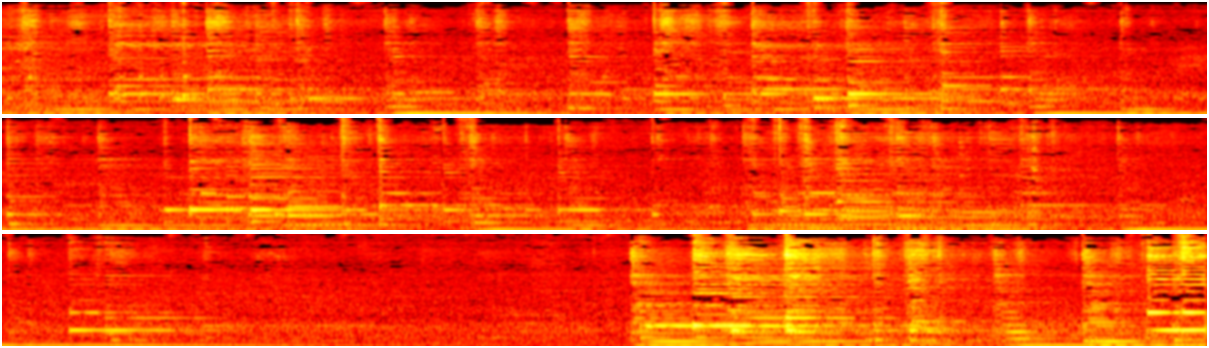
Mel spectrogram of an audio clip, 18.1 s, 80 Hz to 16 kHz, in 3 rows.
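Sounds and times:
held low plucked string notes: 0.0 - 14.4, 15.0 - 18.0
picked higher melody: 15.2 - 18.0.

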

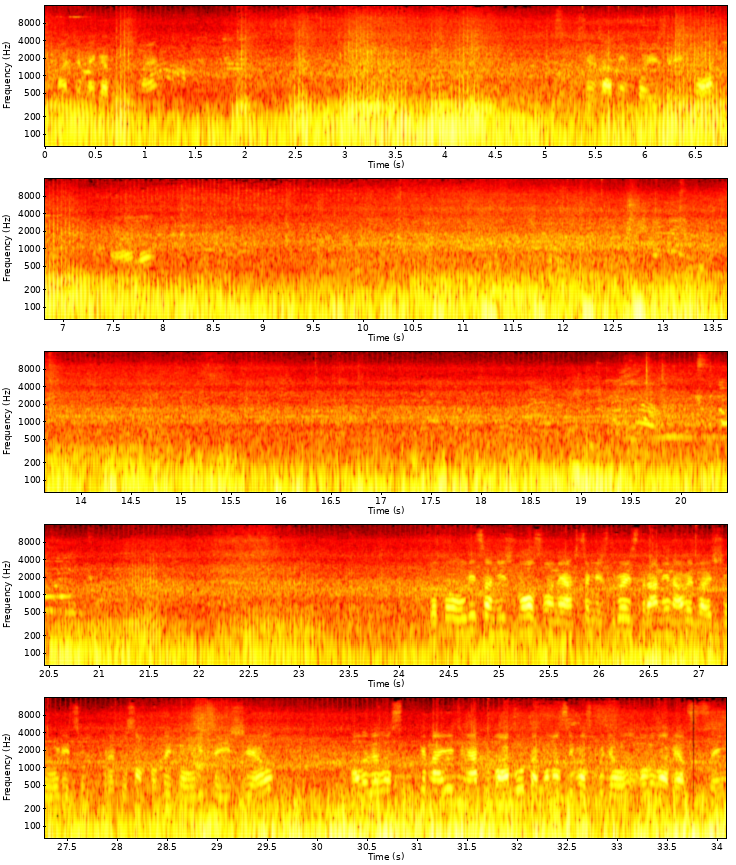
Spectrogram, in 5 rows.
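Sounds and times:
scooter engine and road rumble: 0.0 - 34.0
street voices: 0.0 - 34.0.

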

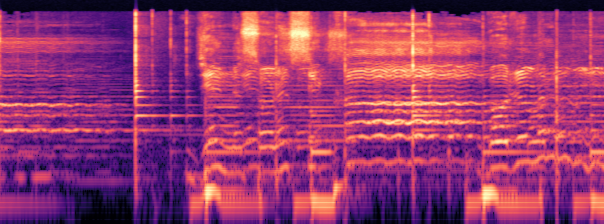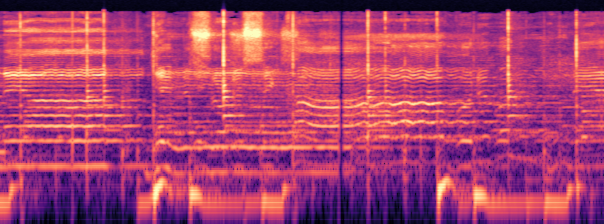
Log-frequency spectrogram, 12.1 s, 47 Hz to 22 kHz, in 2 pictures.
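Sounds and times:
harmonium chords: 0.0 - 12.0
person singing: 0.0 - 12.0
tabla strokes: 1.4 - 12.0.

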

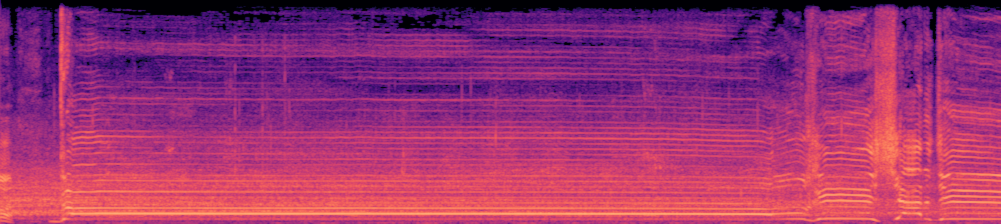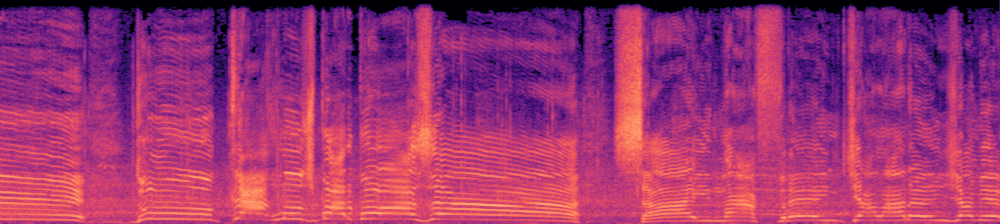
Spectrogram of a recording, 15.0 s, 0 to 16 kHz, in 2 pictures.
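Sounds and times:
excited shouting: 0.0 - 14.6
commentator shouting goal: 3.7 - 15.0.

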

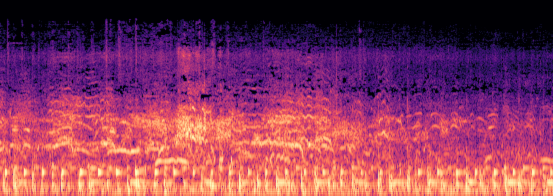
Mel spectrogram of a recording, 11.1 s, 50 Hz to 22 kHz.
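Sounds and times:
children shrieking and yelling: 0.0 - 10.0
gamelan music: 0.0 - 11.0.

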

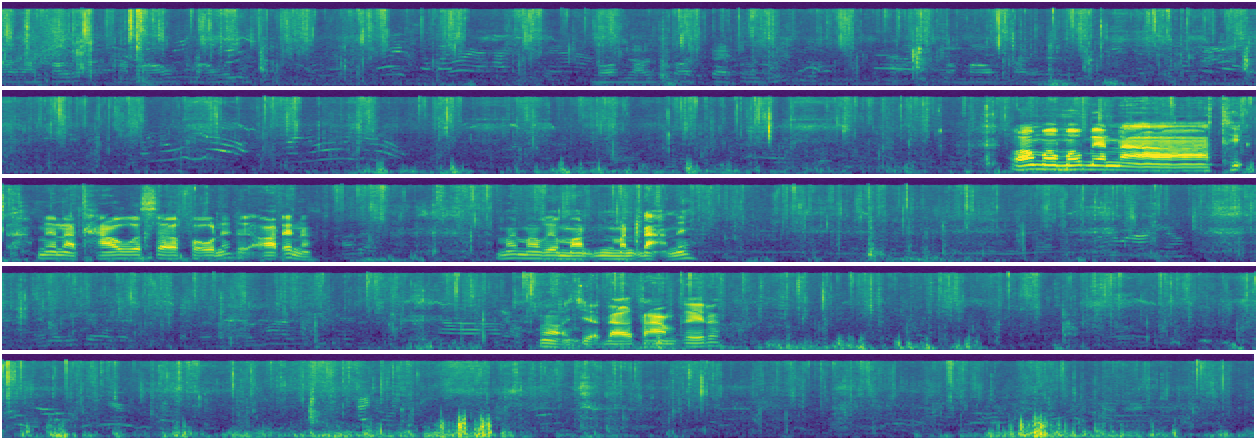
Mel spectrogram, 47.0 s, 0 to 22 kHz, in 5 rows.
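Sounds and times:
footsteps on pavement: 0.0 - 47.0.

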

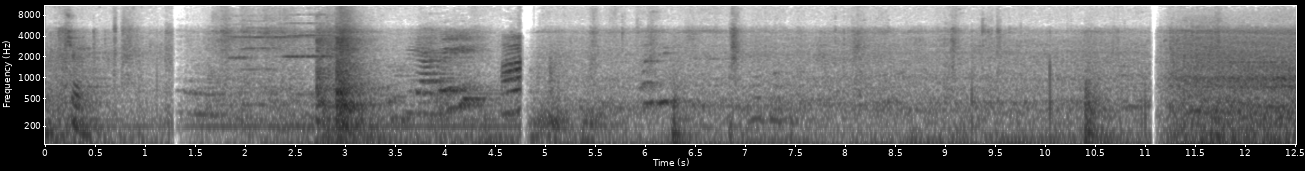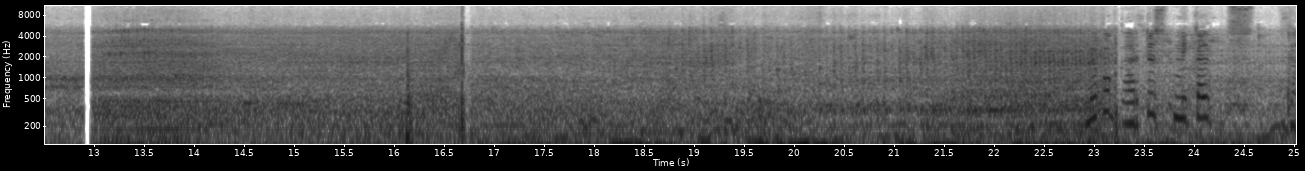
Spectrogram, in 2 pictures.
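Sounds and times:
car engine and road noise: 4.8 - 25.0.

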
